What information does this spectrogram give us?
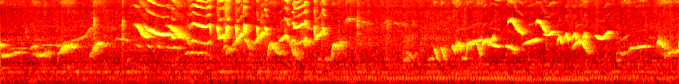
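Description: A male white-rumped shama in breeding condition sings a rich, fast stream of varied whistles, slurred notes and chattering trills, mostly high-pitched, with a faint low hum beneath.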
